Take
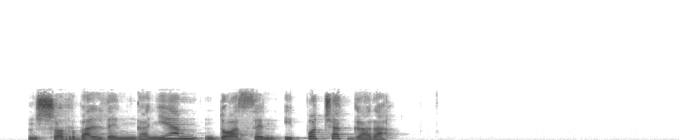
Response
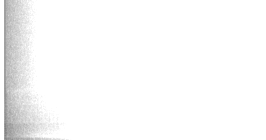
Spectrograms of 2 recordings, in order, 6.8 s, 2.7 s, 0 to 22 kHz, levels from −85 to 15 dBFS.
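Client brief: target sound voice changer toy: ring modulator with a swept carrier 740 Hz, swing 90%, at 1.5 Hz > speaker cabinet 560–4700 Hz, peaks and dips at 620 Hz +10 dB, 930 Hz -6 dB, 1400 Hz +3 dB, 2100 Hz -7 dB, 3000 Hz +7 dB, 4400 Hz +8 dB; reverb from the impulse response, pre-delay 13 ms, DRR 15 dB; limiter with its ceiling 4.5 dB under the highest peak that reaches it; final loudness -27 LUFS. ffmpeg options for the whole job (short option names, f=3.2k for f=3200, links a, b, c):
-filter_complex "[0:a]alimiter=limit=-7.5dB:level=0:latency=1,asplit=2[a][b];[1:a]atrim=start_sample=2205,adelay=13[c];[b][c]afir=irnorm=-1:irlink=0,volume=-23dB[d];[a][d]amix=inputs=2:normalize=0,aeval=exprs='val(0)*sin(2*PI*740*n/s+740*0.9/1.5*sin(2*PI*1.5*n/s))':c=same,highpass=560,equalizer=f=620:t=q:w=4:g=10,equalizer=f=930:t=q:w=4:g=-6,equalizer=f=1.4k:t=q:w=4:g=3,equalizer=f=2.1k:t=q:w=4:g=-7,equalizer=f=3k:t=q:w=4:g=7,equalizer=f=4.4k:t=q:w=4:g=8,lowpass=f=4.7k:w=0.5412,lowpass=f=4.7k:w=1.3066,volume=-3.5dB"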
